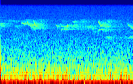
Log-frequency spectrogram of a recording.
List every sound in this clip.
Blue-headed Vireo, Red Squirrel, Red-eyed Vireo, American Crow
